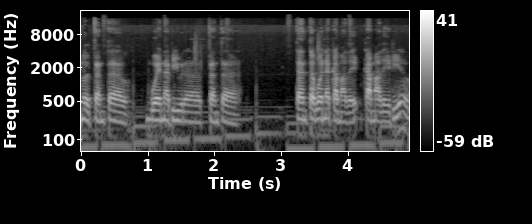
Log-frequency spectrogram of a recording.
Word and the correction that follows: camaradería: o cómo se dice, Camaradería. – Camaradería, sí.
